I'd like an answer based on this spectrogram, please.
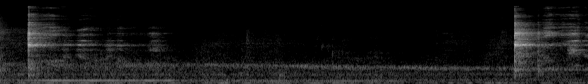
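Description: A kitchen utensil knocking against a dish twice, about five seconds apart, each knock ringing briefly, as ricotta cheese is dropped in little clumps.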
